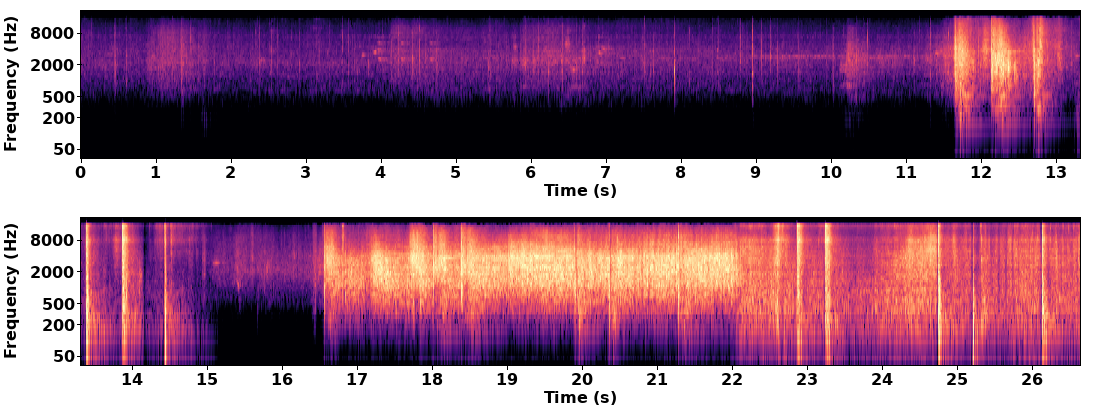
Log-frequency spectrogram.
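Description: Burning matchsticks crackle faintly, then a quick series of firecracker bangs goes off about eleven and a half seconds in. From about sixteen seconds a ground firework hisses loudly and steadily as it sprays sparks, with more firecrackers banging through it.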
